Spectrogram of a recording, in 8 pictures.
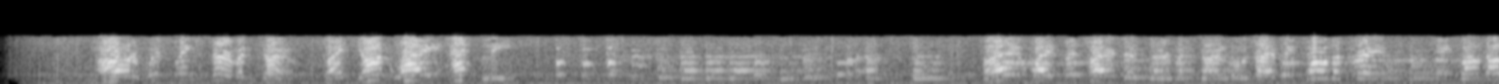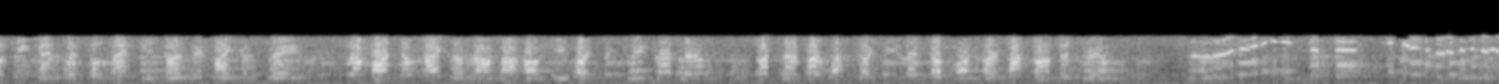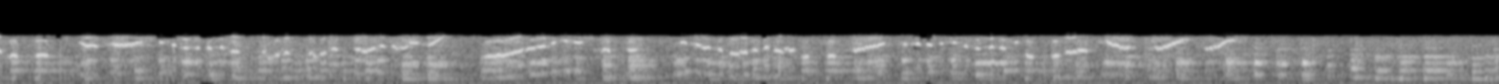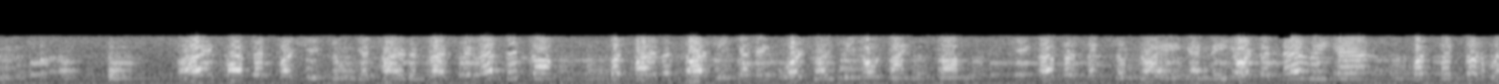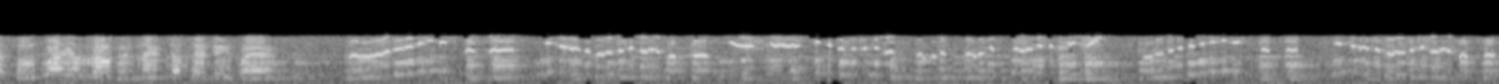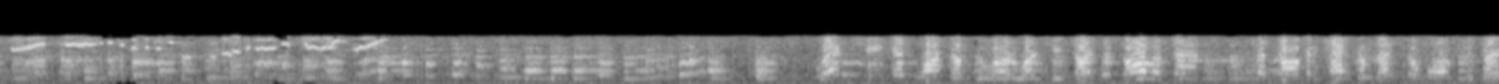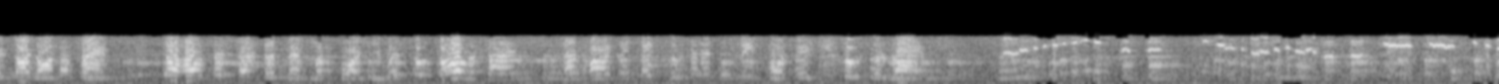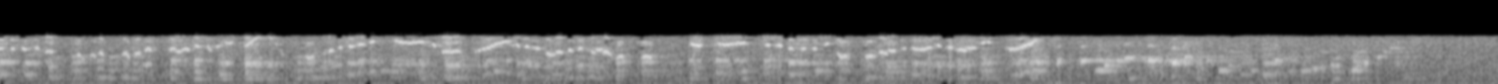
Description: Category Song with whistling chorus
(With Piano Accompaniment.)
